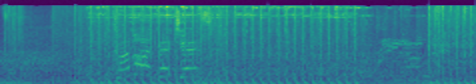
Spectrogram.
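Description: A heavy machine gun fires a long, booming burst.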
